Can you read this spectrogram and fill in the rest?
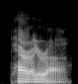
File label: "pareira", American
